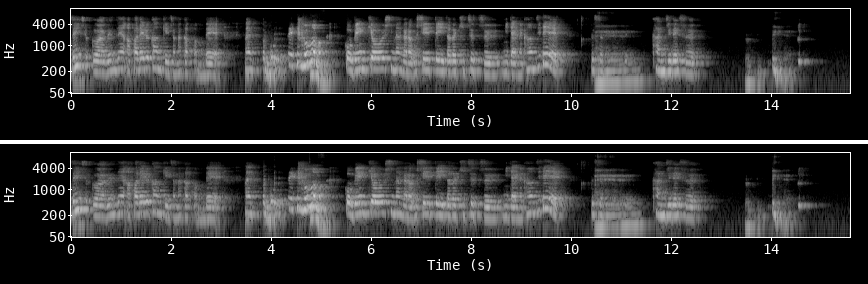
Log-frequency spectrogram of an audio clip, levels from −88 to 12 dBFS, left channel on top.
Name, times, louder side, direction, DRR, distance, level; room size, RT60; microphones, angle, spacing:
voice 1, 0.0-3.0 3.5-3.6 4.0-4.1 4.3-5.0 5.5-9.8 10.4-10.7 11.6-12.5 14.5-14.6, left 2 dB, 55° left, 3 dB, 3.1 m, -25 dB
voice 2, 3.8-4.2 4.8-5.1 10.5-11.4 13.5-14.4, left 1 dB, 80° right, 3 dB, 5.7 m, -31 dB
24.0 x 15.0 x 3.1 m, 0.67 s
head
